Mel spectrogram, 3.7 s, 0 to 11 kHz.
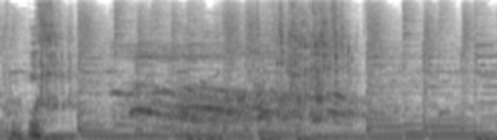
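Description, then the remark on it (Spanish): Buchanan's 12-year-old whisky pours steadily into a red cup for a few seconds, a continuous gurgling trickle heard over background music. “Me lo serví en vaso rojo, así como fiesta buchona.”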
